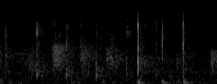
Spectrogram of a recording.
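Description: Sparse, scattered handclaps from a small audience: about a dozen separate, out-of-step claps over two seconds, one louder than the rest about one and a half seconds in.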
